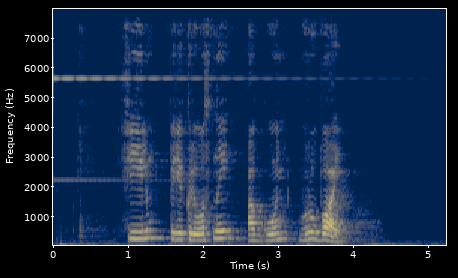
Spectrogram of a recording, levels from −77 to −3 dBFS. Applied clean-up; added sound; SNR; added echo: none; Bell; 19 dB; reverberation time 0.5 s.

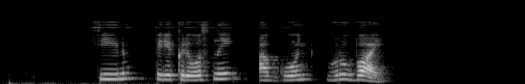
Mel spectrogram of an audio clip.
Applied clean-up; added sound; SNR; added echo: neural mask model DeepFilterNet 3.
